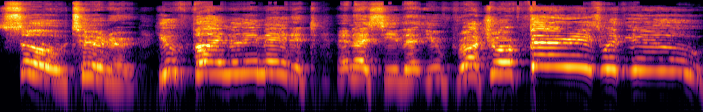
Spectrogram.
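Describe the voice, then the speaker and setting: A put-on character voice in a theatrical tone, with very wide pitch swings, a fairly slow pace and hardly any pauses. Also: man, extremely high pitch for a man. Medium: fan dub. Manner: gloating, theatrical.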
